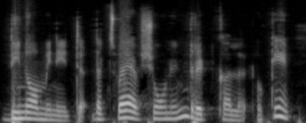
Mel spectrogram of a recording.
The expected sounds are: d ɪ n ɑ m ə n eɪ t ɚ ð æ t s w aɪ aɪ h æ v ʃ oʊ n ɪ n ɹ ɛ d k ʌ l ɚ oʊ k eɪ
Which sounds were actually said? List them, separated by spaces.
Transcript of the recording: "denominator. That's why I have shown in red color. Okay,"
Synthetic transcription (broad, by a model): d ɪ n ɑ m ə n eɪ t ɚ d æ t s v aɪ aɪ v ʃ oʊ n ɪ n ɹ ɛ d k ʌ l ɚ oʊ k eɪ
